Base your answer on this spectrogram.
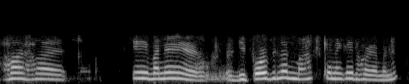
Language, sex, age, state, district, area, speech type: Assamese, female, 60+, Assam, Darrang, rural, conversation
